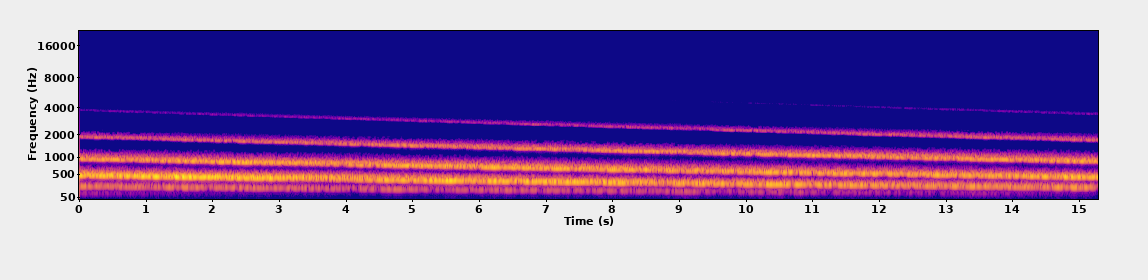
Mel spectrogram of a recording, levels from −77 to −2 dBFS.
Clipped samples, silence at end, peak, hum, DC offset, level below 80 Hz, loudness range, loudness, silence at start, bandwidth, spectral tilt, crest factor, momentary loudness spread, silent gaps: under 0.1%; 0 s; 0 dBFS; none; under 0.1%; -84 dBFS; 5 LU; -16 LUFS; 0 s; 3.9 kHz; -11.5 dB/octave; 16 dB; 6 LU; none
